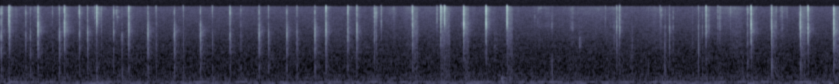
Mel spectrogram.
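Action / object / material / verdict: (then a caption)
tap / small plastic bottle with cap / plastic / none. A small plastic bottle with a white dome cap, held in the fingers, is tapped and scratched with long nails. Quick, bright clicks and dry scratching come in an irregular stream over a quiet, steady low hum.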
